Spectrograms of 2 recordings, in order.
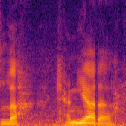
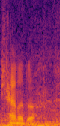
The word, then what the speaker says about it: La Cañada: looks a bit like “Canada,” but it’s not Canada, it’s Cañada. The “n” has a squiggly thing (tilde) over the top, which means it’s pronounced like an “ny” sound, Cañada, not Canada.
